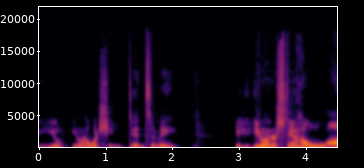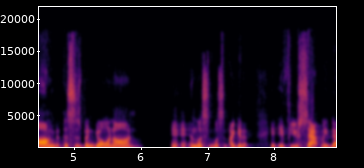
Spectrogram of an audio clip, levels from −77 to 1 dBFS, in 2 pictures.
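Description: Speech, with a Bluetooth SBC bit pool drop from 5.59 to 7.20 s, between "this has been going" and "I get it". The treble dulls and a gritty quantisation noise rises, which points to the bit pool falling from about 28 to 13, near 102 kbps. The upper sub-bands are starved of bits and the rest are quantised coarsely. Unlike a dropout, the audio keeps flowing without gaps, and it recovers once the link frees up.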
